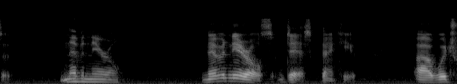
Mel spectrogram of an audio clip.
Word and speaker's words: Nevinyrral: So for example, in white we have Magus of the Disc, call back to Nevernal. Somebody else pronounce it. Nevinyrral.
